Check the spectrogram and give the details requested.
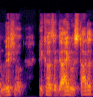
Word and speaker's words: Michel: is the missile catalog some people pronounce it in North America Michael but in Germany they're called Mutual because a guy who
